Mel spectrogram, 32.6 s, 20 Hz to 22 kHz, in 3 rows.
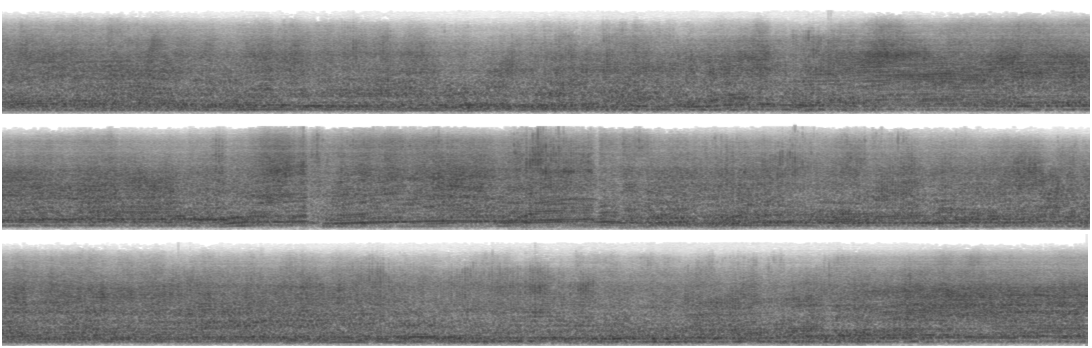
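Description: V8 dirt-track stock car engines running at race pace, their pitch rising and falling as the cars lap the oval.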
